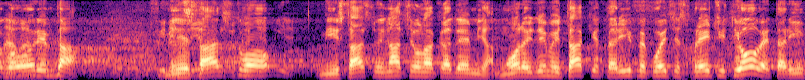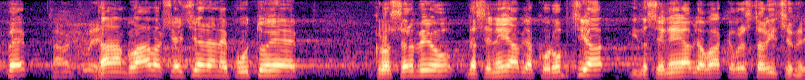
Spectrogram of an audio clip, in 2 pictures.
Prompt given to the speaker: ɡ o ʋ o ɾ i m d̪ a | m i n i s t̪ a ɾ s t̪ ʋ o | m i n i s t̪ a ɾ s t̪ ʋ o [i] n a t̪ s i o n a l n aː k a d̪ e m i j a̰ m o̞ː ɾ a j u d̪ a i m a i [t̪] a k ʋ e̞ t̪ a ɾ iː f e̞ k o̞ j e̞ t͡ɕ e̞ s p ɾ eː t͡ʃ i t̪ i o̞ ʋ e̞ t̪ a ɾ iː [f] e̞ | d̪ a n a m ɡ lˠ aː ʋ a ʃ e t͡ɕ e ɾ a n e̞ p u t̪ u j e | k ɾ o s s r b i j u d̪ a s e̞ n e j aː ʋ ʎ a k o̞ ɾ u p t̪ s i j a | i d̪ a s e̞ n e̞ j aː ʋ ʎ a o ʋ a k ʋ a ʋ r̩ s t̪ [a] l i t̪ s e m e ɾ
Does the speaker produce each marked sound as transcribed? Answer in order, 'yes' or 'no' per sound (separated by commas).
yes, yes, yes, yes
